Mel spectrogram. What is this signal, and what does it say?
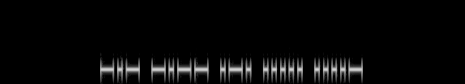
Morse code, heard as a keyed tone, about 27 wpm, 700 Hz. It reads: KYR54
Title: Code Groups - 5 Letter:Numbers - 28wpm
